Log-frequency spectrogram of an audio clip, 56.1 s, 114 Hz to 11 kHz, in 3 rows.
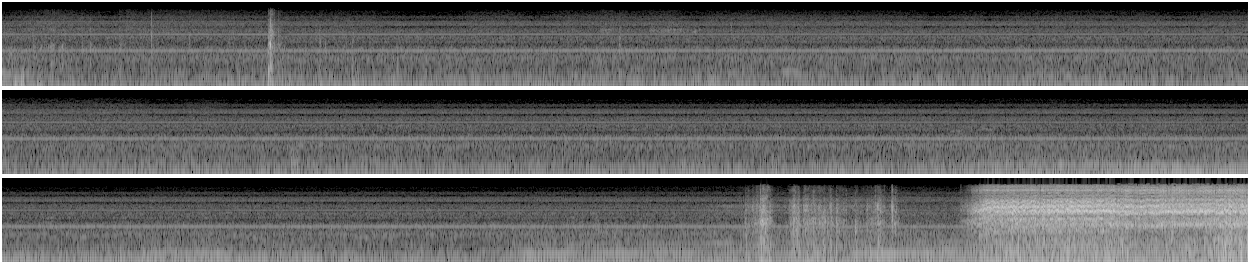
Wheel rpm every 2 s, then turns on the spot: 0, 0, 0, 0, 0, 0, 0, 0, 0, 0, 0, 0, 0, 0, 0, 0, 0, 0, 0, 0, 0, 0, 0, 0, 10, 20, 120, 210.
48-50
